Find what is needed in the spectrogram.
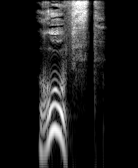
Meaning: second-person singular present of rufen
- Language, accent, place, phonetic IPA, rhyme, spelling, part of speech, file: German, Germany, Berlin, [ʁuːfst], -uːfst, rufst, verb, De-rufst.ogg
